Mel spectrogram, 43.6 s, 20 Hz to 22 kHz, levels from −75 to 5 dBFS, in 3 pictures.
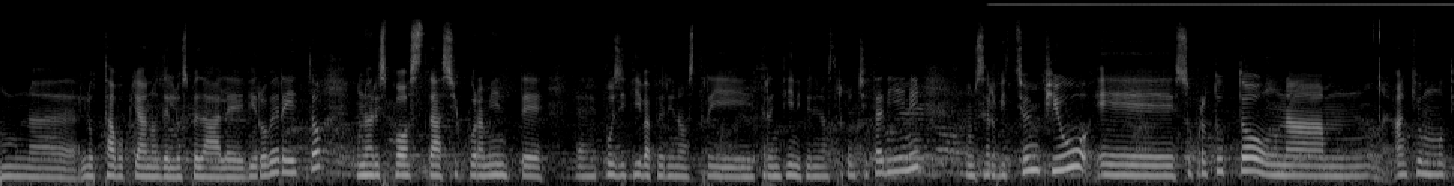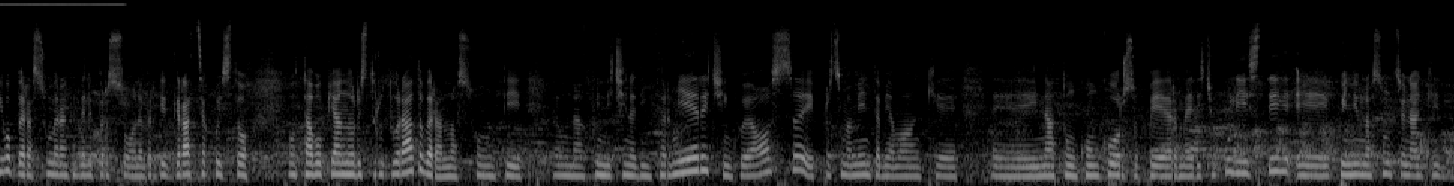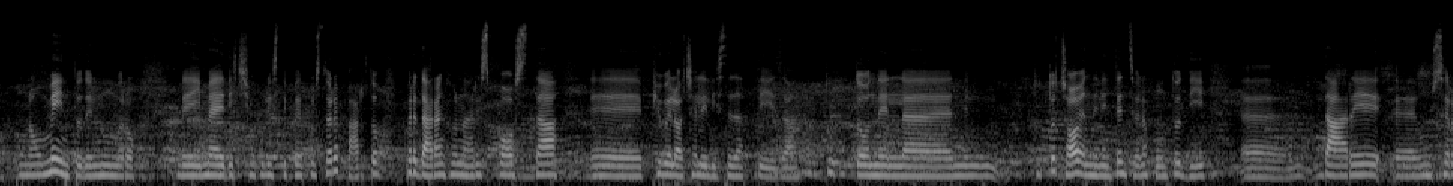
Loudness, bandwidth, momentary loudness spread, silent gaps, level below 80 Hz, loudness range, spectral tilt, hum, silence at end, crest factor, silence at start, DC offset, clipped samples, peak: -35 LUFS; over 20 kHz; 9 LU; none; -64 dBFS; 4 LU; -5 dB/octave; none; 0 s; 20 dB; 0 s; under 0.1%; under 0.1%; -14 dBFS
